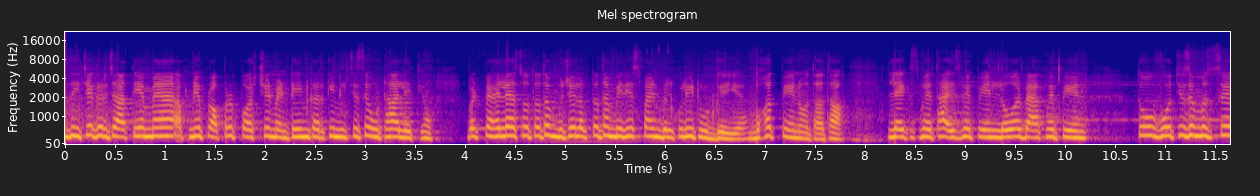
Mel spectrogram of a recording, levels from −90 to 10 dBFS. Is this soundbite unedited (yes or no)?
yes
